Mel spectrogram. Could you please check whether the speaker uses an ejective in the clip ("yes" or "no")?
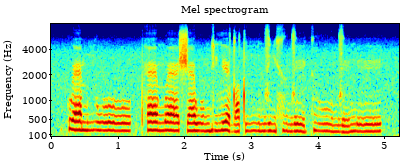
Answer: no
